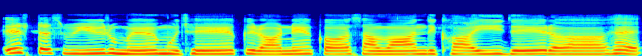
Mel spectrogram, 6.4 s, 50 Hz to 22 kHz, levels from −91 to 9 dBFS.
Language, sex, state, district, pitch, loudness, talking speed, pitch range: Hindi, female, Madhya Pradesh, Katni, 230 Hz, -12 LUFS, 105 wpm, 220-245 Hz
